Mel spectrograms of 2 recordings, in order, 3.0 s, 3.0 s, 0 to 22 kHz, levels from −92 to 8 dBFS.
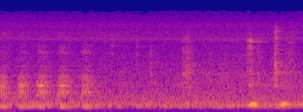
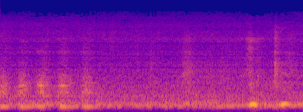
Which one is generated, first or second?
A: second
